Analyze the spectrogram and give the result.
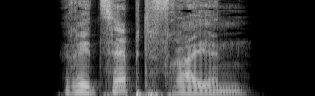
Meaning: inflection of rezeptfrei: 1. strong genitive masculine/neuter singular 2. weak/mixed genitive/dative all-gender singular 3. strong/weak/mixed accusative masculine singular 4. strong dative plural
- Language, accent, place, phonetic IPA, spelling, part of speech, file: German, Germany, Berlin, [ʁeˈt͡sɛptˌfʁaɪ̯ən], rezeptfreien, adjective, De-rezeptfreien.ogg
